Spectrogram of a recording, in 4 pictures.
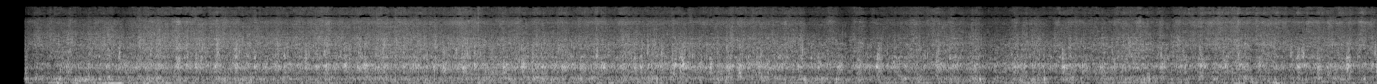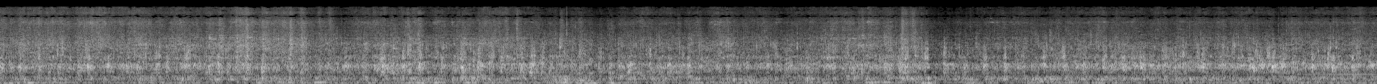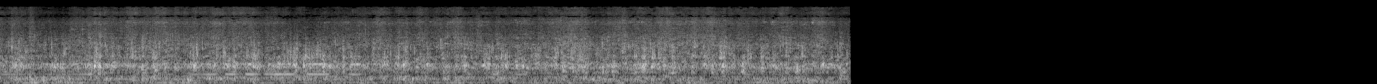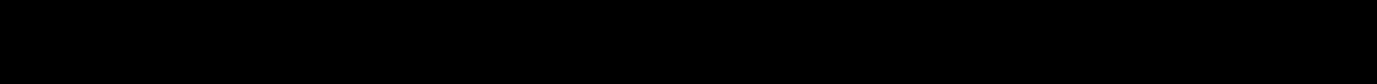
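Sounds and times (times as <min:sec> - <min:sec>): moving train rushing noise: 0:00.3 - 0:36.0.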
